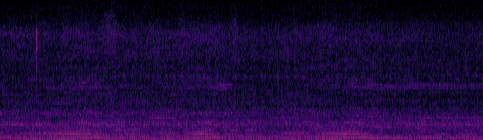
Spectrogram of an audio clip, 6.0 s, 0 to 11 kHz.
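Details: BMW E36 320i with new MAPCO power steering pump, fluid changed several times: steady high whine over a smooth idle, increasing during steering; cause still unknown.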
